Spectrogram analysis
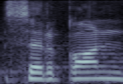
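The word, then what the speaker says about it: Tsirkon: तो ये नाम आपके लिए इम्पोर्टेंट है कि ये सिरकॉन, जो इसमें टी साइलेंट होता है, सिरकॉन हाइपरसोनिक जो मिसाइल है ये रशिया द्वारा लॉन्च किया गया है, उसका सफल परीक्षण किया गया है।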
